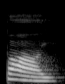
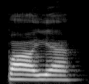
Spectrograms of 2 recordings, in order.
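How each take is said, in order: First: It ends without an extra vowel sound. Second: It ends with an extra vowel sound. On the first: The speaker calls it right. "ننطقه باسمه" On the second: The speaker calls it wrong. "مش هنقول بايا"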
